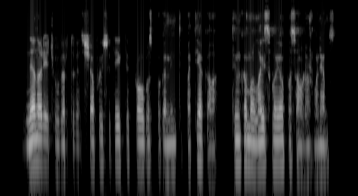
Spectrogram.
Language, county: Lithuanian, Šiauliai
